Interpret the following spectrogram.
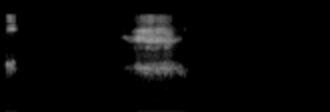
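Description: Near silence, broken by two faint, short hissy sounds: one right at the start and a slightly longer one about a second in.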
